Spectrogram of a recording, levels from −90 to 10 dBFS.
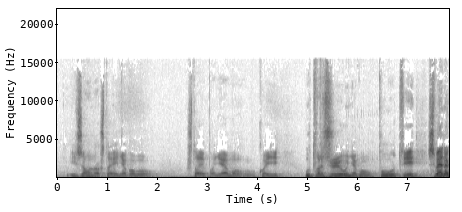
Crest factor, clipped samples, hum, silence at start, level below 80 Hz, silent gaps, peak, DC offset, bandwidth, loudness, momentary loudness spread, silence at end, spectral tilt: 20 dB; under 0.1%; none; 0 s; -48 dBFS; none; -4 dBFS; 0.4%; 15.5 kHz; -25 LUFS; 14 LU; 0 s; -4 dB/octave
